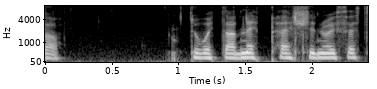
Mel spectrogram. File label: "nepell", Welsh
